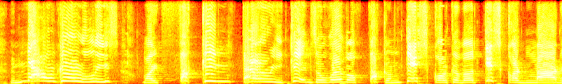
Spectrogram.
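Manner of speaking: put-on high, shouting furious kid voice; angry Timmy. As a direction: rant as a screaming enraged kid. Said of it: "Well, I'm Timmy".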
